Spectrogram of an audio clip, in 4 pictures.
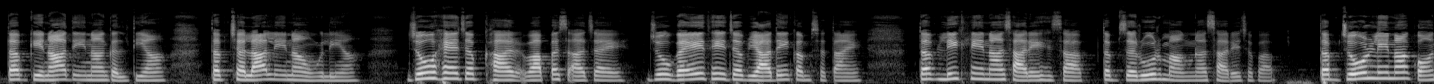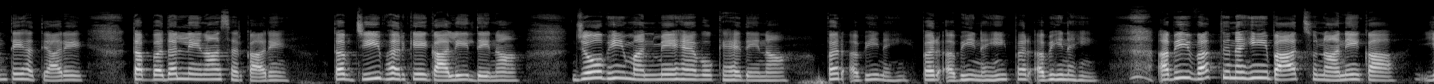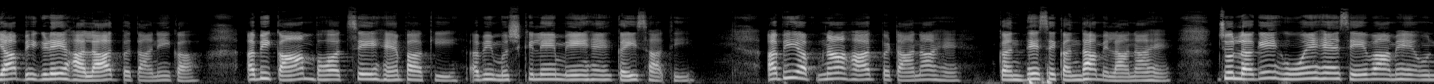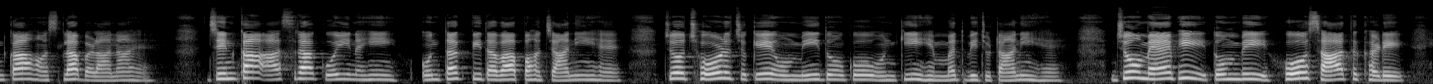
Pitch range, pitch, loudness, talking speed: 195-245 Hz, 220 Hz, -16 LUFS, 145 wpm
